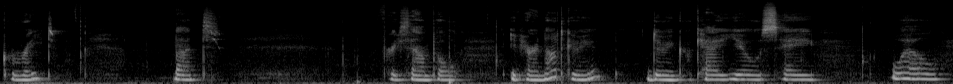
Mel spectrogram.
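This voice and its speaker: A woman whispers her way through a gentle ASMR language lesson. Her voice sits a little high and mellow, and she takes her time over every phrase, patient and unhurried. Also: slight background noise. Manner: soft whisper, slow patient explaining. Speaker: Russian language teacher.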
